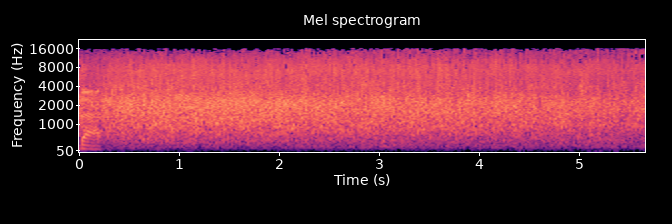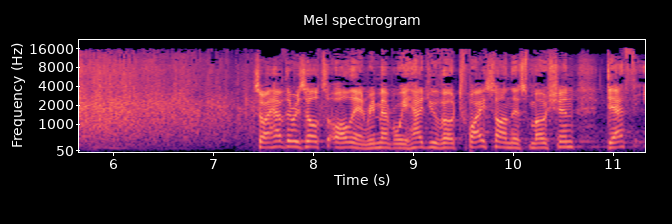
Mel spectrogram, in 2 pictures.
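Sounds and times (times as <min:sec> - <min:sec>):
speech: 0:00.0 - 0:00.4, 0:07.4 - 0:11.3
audience applause: 0:00.0 - 0:07.6.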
